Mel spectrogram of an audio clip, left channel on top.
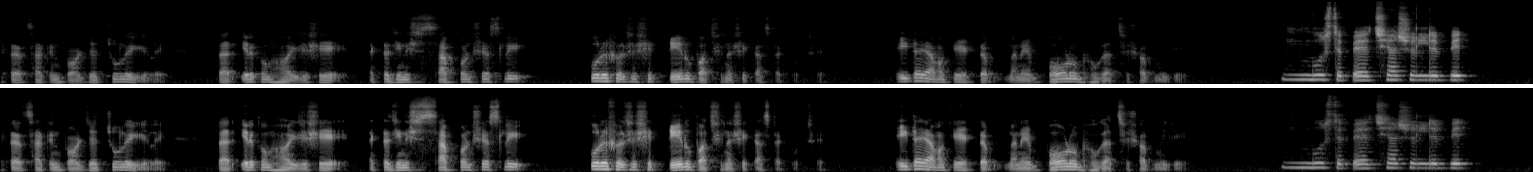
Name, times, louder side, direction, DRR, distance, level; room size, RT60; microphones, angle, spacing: voice 1, 0.0-1.7 2.2-3.5 3.8-5.2 5.9-7.8 9.0-11.8, right 6 dB, 80° right, 0.4 m, -30 dB
voice 2, 12.8-14.6, left 5 dB, 40° left, 0.6 m, -29 dB
9.5 x 3.5 x 4.9 m
head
